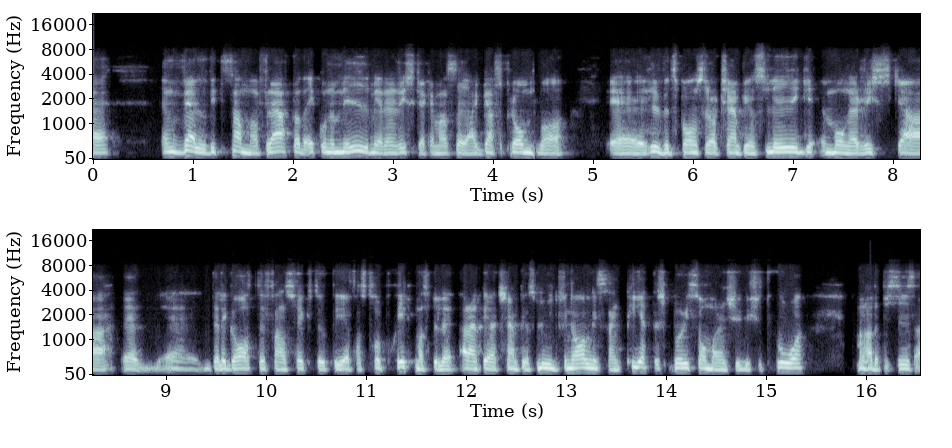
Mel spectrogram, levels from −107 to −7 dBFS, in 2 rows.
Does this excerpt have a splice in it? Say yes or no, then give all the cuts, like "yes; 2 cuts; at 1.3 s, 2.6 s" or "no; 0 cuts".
yes; 1 cut; at 4.4 s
